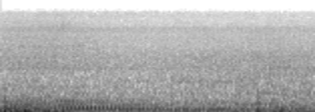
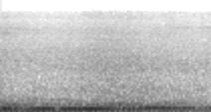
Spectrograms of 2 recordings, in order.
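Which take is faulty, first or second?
second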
